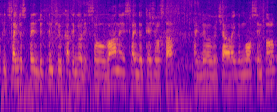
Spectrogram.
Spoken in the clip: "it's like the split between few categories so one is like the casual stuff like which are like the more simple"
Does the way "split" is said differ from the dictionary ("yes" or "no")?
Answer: yes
